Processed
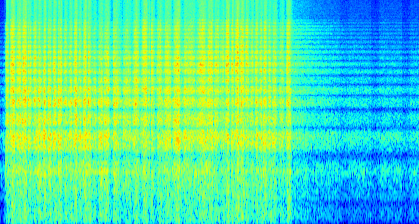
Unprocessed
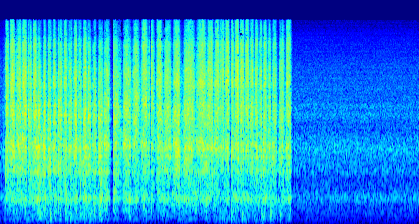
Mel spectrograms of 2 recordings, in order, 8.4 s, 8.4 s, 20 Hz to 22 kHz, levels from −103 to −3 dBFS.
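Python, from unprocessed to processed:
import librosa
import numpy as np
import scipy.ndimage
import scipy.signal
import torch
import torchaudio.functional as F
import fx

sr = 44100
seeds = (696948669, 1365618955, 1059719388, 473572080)

p1 = fx.formant_shift(x, sr, semitones=5)
p2 = p1 + 0.81 * np.pad(p1, (int(1.2 * sr / 1000.0), 0))[:len(p1)]
p3 = fx.mod_noise(p2, sr, seeds[0], snr_db=10)
p4 = scipy.signal.sosfilt(scipy.signal.butter(2, 64.0, 'highpass', fs=sr, output='sos'), p3)
p5 = fx.volume_shaper(p4, sr, bpm=97, per_beat=1, depth_db=-11, release_ms=166.0, shape='slow start')
p6 = p4 + F.gain(torch.from_numpy(p5), 3.0).numpy()
y = fx.rev_plate(p6, sr, seeds[1], rt60_s=4.1, hf_ratio=0.9, predelay_ms=0, drr_db=10.0)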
